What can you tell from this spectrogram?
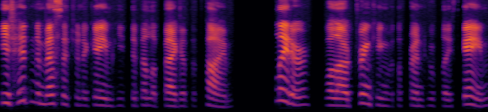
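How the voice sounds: The pitch moves in an ordinary way. It comes in a natural reading voice over a quiet background.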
